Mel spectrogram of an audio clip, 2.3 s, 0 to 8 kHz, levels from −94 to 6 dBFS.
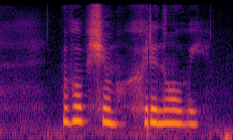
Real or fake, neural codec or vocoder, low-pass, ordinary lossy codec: fake; codec, 16 kHz, 0.8 kbps, ZipCodec; 7.2 kHz; none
